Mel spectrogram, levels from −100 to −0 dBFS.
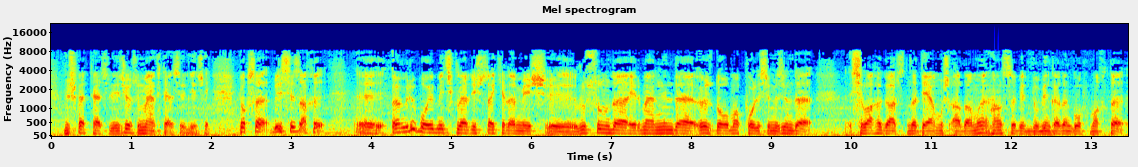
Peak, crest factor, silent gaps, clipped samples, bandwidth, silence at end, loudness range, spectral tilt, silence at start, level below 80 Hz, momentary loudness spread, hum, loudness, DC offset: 0 dBFS; 12 dB; none; under 0.1%; 8.8 kHz; 0 s; 2 LU; -6 dB/octave; 0 s; -30 dBFS; 6 LU; none; -13 LUFS; under 0.1%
